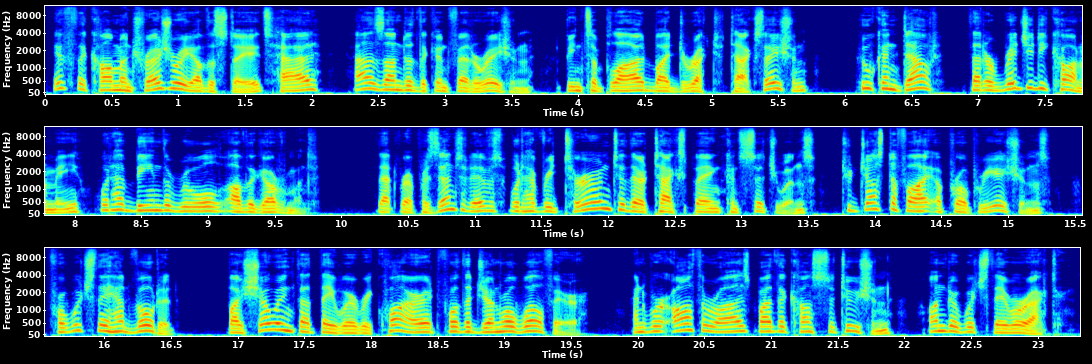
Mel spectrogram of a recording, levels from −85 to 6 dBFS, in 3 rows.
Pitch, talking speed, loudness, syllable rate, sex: 155 Hz, 185 wpm, -19 LUFS, 6.1 syllables/s, male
